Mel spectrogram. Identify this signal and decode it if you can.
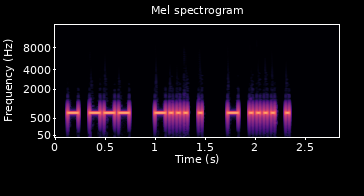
Morse code, heard as a keyed tone, about 30 wpm, 700 Hz. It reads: TO BE THE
